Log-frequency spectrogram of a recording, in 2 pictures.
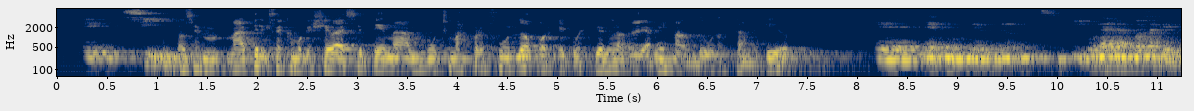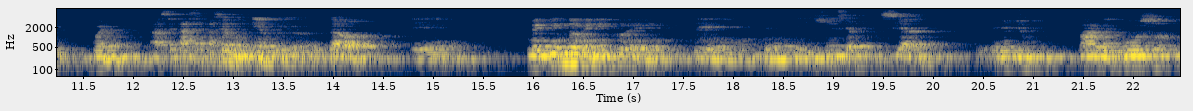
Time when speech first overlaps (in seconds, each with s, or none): none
